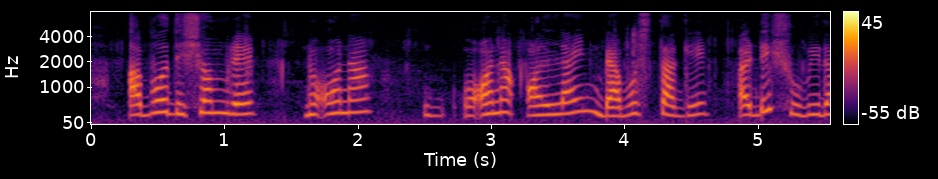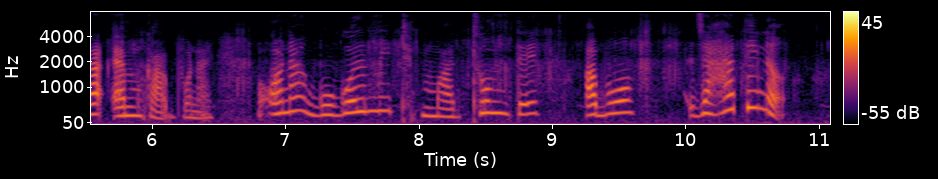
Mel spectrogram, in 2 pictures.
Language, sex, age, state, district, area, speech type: Santali, female, 18-30, West Bengal, Bankura, rural, spontaneous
